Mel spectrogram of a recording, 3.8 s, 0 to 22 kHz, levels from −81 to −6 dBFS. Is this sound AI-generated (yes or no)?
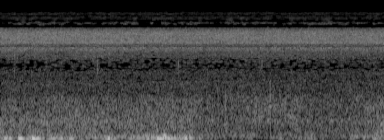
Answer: yes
